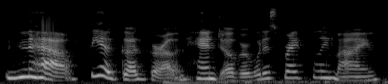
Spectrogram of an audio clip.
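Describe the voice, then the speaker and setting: A woman's voice: a little high, sing-song, moderate pace. A woman playing a menacing, smug witch mother in a visual novel dub, mockingly sweet and theatrical.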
